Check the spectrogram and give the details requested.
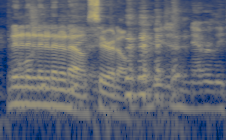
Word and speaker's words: Cyrodiil: It's Only it's Cyrodiil. only in Cyrodiil. Say it right. No, Cyrodiil.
